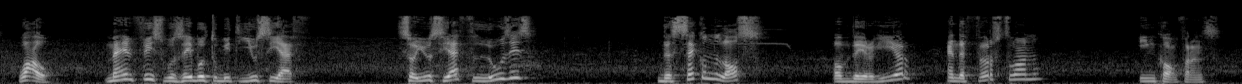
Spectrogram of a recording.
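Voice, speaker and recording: A man with an Italian accent and a high pitch, at a fairly slow pace, with very wide pitch swings and long, frequent pauses. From Italy. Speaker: video game streamer. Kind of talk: live gameplay commentary. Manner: hesitant, frequent uh fillers.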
